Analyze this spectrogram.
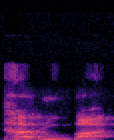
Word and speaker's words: Dhruva: Yeah, it's actually pronounced Dhruva. The V is silent and the D is enunciated, Dhruva, and it's a South Indian name.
